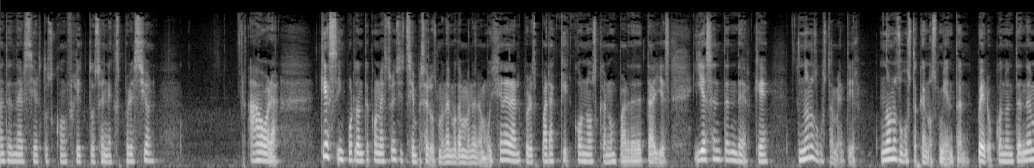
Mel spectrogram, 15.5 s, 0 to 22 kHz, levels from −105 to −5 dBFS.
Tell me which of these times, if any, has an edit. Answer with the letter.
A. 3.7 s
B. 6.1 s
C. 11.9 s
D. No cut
B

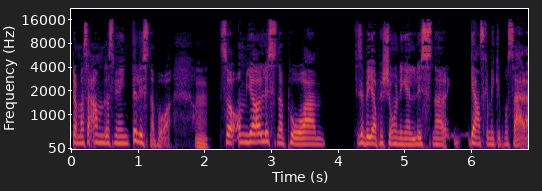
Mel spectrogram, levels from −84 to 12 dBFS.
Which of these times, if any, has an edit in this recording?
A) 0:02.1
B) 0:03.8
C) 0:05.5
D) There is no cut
D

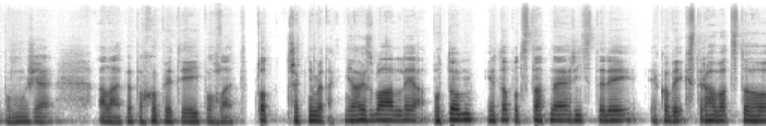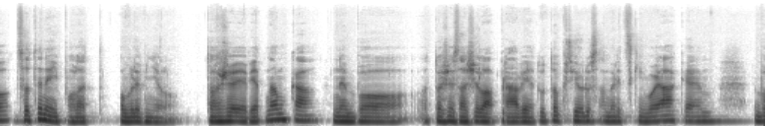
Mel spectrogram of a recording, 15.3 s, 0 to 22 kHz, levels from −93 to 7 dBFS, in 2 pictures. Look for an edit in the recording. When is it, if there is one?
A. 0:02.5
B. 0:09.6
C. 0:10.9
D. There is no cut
C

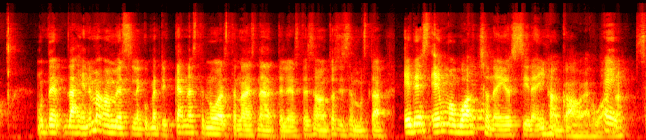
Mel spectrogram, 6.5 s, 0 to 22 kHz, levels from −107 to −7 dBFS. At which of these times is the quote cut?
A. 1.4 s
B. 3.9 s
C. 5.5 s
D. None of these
B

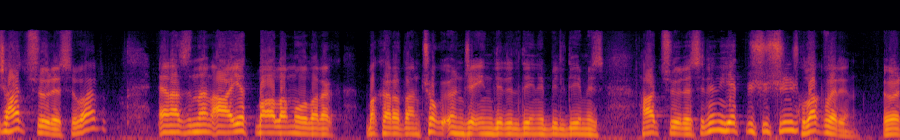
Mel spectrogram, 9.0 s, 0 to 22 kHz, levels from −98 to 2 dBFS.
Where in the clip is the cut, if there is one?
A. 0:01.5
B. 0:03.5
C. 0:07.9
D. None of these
C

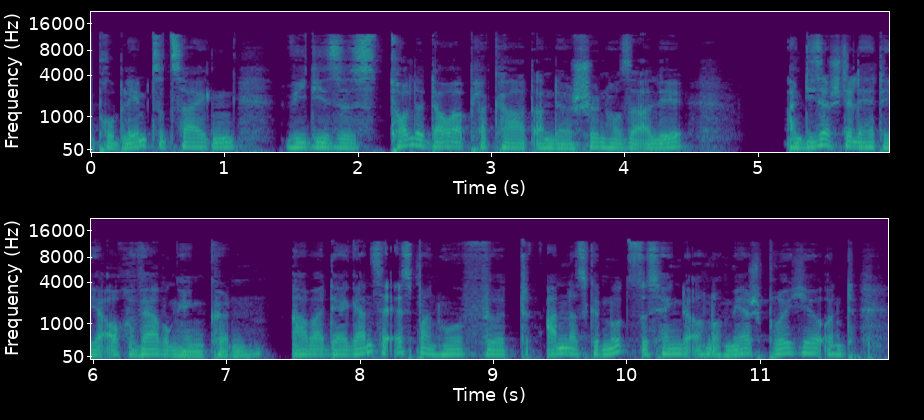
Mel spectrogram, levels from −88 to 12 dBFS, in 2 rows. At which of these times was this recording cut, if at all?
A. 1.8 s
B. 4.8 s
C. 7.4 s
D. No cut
D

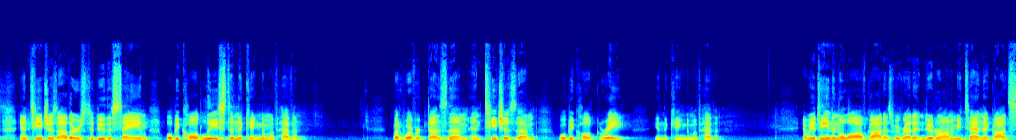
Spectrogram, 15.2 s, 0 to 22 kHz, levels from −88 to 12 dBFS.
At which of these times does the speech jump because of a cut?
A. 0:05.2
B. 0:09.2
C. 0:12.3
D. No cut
C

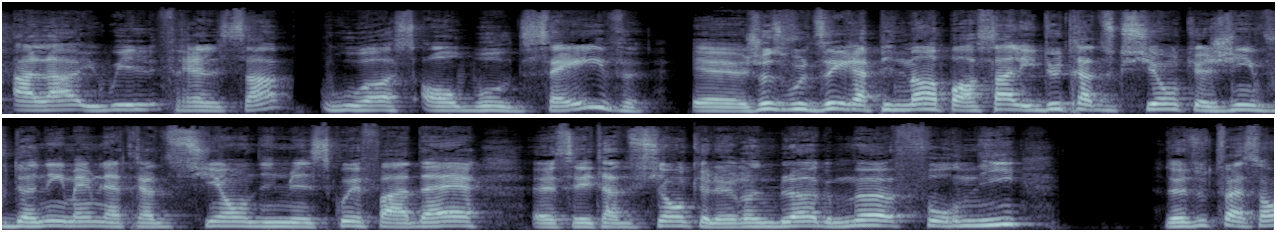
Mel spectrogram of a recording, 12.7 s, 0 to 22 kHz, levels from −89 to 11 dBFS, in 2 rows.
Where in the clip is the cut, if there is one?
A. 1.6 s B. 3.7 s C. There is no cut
A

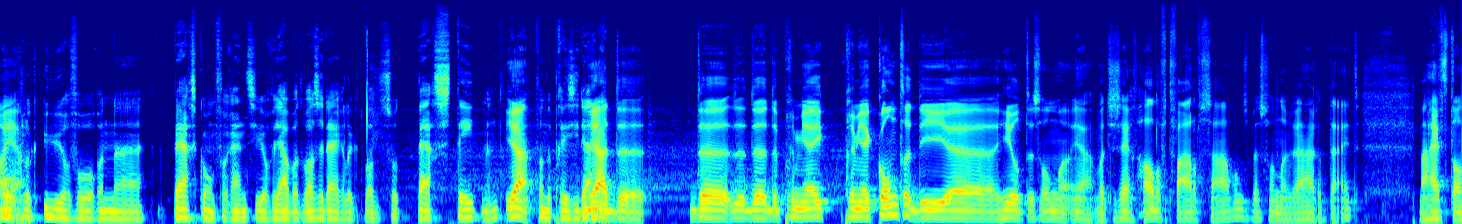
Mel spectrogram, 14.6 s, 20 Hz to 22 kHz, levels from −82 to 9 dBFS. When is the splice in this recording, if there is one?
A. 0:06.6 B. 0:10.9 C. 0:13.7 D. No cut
D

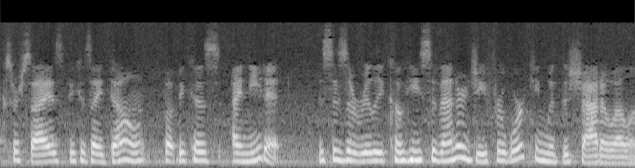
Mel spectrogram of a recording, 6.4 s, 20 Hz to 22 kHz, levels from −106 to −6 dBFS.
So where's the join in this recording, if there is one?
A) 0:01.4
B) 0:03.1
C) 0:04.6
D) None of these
B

